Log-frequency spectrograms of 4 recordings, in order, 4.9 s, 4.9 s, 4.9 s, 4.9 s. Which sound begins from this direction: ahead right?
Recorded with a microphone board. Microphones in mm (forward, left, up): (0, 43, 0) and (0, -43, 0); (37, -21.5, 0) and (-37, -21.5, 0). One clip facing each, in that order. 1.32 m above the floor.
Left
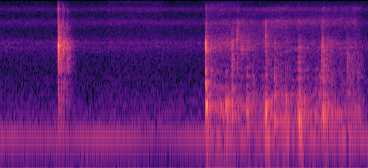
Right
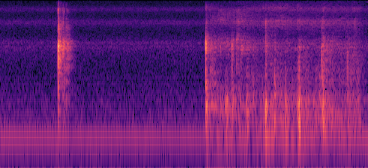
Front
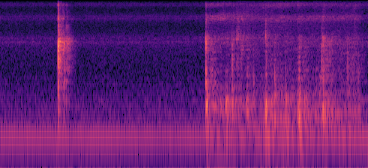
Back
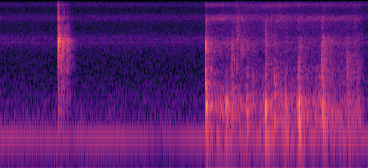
A clap, at 0.8 s.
